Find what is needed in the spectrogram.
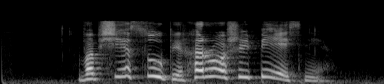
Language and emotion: Russian, positive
